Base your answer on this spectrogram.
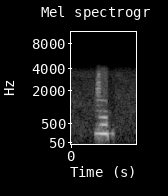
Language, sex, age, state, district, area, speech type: Tamil, female, 45-60, Tamil Nadu, Madurai, urban, conversation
